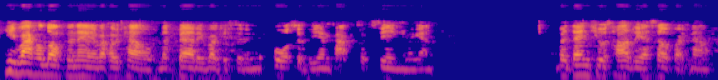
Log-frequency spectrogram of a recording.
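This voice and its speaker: Husky man reading, muffled lo-fi recording. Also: mid-range voice, quick pace. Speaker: amateur narrator. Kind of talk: mock-dramatic romance novel reading with chatty asides. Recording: dull lo-fi home recording.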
